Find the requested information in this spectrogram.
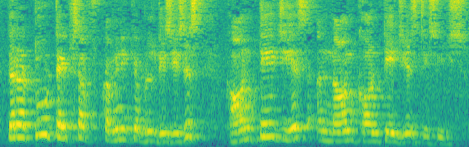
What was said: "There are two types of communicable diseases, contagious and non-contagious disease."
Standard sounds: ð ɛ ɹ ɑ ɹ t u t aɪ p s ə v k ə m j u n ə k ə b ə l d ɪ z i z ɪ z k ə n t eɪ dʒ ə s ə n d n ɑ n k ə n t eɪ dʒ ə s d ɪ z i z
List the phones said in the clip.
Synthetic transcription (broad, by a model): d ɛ ɹ ɑ ɹ t u t aɪ p s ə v k ə m j u n ə k ə b ə l d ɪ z i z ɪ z k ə n t eɪ dʒ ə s ə n d n ɑ n k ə n t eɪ dʒ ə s d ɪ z i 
